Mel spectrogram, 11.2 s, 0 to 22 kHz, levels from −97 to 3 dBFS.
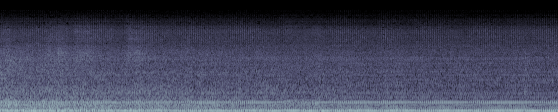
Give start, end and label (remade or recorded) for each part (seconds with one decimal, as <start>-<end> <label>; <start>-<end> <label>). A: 0.0-5.7 recorded; 5.7-6.4 remade; 6.4-11.2 recorded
